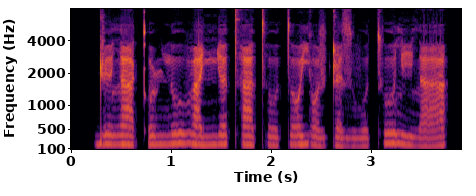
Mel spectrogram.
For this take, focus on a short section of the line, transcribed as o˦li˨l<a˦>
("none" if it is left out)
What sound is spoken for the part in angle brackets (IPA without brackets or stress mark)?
a˨˦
